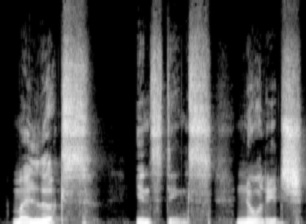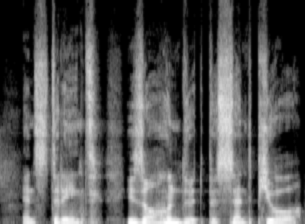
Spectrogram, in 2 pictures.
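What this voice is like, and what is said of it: Put-on Russian accent. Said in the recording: “Now you sound Russian.”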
